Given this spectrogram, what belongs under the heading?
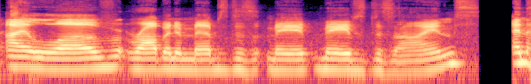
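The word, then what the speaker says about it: Mebh: little girl wolf walker maeve um they say maeve it is spelled really weird it's like m-a-b-h or something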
